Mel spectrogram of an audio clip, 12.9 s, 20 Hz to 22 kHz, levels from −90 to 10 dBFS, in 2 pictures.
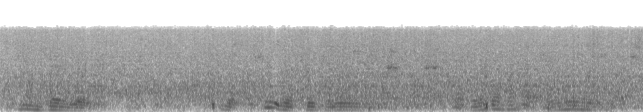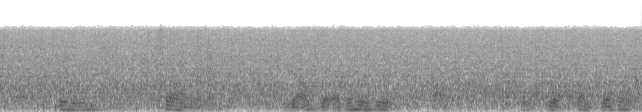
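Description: From the first second to the end of the speech, a second copy of the talker trails about 0.38 s behind, only a little quieter than the direct voice, all within a band that stops near 8 kHz. This is an echo leak: the far end was likely playing the call on a loudspeaker, and its echo canceller let the microphone's pickup of that playback return down the line.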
